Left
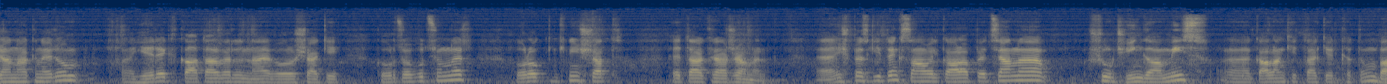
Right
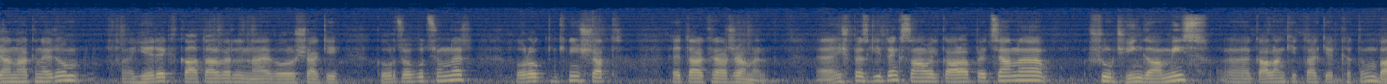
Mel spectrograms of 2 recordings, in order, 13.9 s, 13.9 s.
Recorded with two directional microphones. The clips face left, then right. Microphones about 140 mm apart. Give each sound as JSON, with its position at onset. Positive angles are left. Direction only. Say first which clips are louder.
{"t": 0.0, "sound": "speech", "louder": "right 4 dB", "side_deg": -35}
{"t": 1.4, "sound": "speech", "louder": "right 5 dB", "side_deg": -15}
{"t": 2.1, "sound": "speech", "louder": "right 4 dB", "side_deg": -30}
